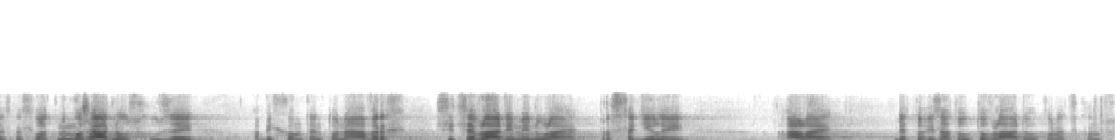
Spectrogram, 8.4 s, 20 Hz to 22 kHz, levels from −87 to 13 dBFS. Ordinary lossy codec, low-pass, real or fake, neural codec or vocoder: Opus, 64 kbps; 7.2 kHz; real; none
